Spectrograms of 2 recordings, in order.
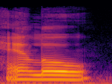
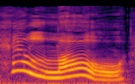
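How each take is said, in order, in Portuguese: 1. O cumprimento é plano e mecânico, sem vida. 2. O cumprimento é vivo, animado e alegre. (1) "Não fica aí que nem um robozinho, assim" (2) "deixa a sua entonação bem alegre, bem feliz, pra cima"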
